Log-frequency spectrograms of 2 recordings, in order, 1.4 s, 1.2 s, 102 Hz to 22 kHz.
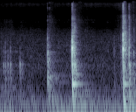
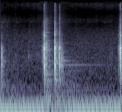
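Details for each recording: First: Hammer drop test on valve stems of a 1962 Buick LeSabre straight-eight stored outside for decades; some taps ring and rebound while others land flat and dead, like hitting the head; four stuck valves found, both intake and exhaust. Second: Hammer drop test on valve stems of a 1962 Buick LeSabre straight-eight, stored outside for decades; bright ringing tick with rebound, so this valve moves freely, unlike a stuck one that lands dead.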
